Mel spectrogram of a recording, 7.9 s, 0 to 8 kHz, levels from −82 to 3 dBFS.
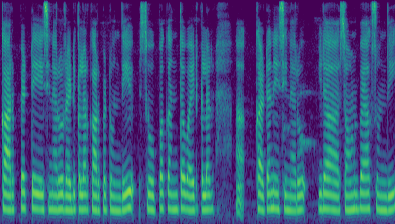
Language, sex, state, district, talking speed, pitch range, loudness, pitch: Telugu, female, Andhra Pradesh, Sri Satya Sai, 130 wpm, 195-205 Hz, -19 LUFS, 200 Hz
